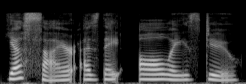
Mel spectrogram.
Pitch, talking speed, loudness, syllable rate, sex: 220 Hz, 145 wpm, -19 LUFS, 3.5 syllables/s, female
